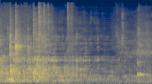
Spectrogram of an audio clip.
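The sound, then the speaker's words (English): Water splashes and swirls in a brief safety rinse of developed film, using filtered water with a drop or two of photo flow: a steady wet rush with faint clinks, fading slightly before a short burst near the end. “I'm gonna do one quick safety rinse here.”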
